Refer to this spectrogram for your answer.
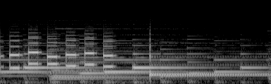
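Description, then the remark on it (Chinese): A phone line plays its ringback as a hotline call is dialed: a loud run of bright electronic tone pulses in a quick rhythm, settling into one steady sustained tone. No one speaks. “那我们呢又带着这样一颗感恩的心啊，现在呢再一次拨通电话”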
